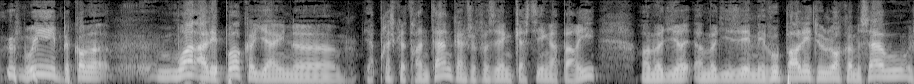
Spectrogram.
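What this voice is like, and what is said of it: Marseille southern French accent. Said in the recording (French): “j'ai l'accent de... Comme disait l'autre, j'ai attrapé l'accent qu'on attrape en naissant du côté de Marseille ... notre accent du midi”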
